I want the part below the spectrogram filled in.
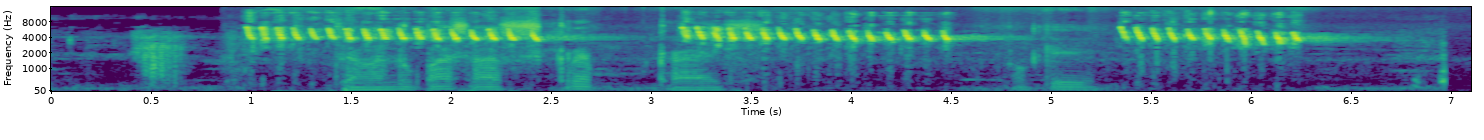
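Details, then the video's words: Three bursts of rapid, high, repeated notes in the tembakan celilin style from a white-rumped shama. A person speaks over the first two bursts. "MURAI BATU TEMBAKAN CELILIN"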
